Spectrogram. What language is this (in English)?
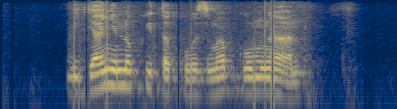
Kinyarwanda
